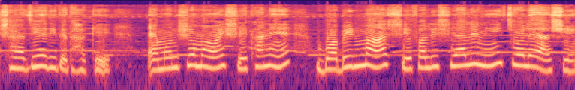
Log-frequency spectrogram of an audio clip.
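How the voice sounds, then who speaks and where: A woman's voice: high voice, takes it slowly, warm tone. A woman reading scripted storytelling narration for a cartoon, with music behind her.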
